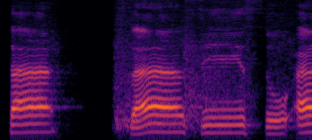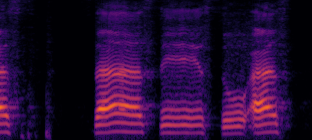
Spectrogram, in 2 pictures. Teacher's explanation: Itu hanya angin, desisan saja. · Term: suara S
